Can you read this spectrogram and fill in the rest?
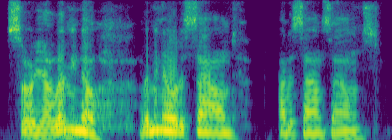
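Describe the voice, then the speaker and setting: A man hosting, reading an earnest civic voice-over and chatting casually with his audience, saying "y'all". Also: medium pitch. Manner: earnest and measured in narration, loud and chatty when live. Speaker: host. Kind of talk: scripted voice-over narration and casual live talk.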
